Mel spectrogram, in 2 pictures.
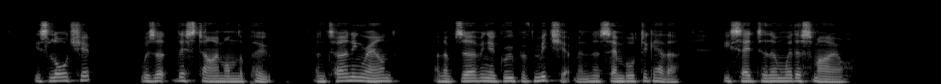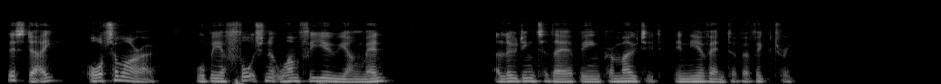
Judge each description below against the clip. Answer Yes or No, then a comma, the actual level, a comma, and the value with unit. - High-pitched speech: No, medium, 140 Hz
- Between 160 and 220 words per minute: Yes, average, 165 wpm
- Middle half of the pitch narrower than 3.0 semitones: Yes, narrow, 2.6 semitones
